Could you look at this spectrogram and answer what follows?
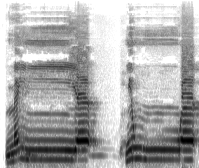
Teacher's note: Nah ketika wa atau ketika ya sudah nggak ada dengung lagi.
